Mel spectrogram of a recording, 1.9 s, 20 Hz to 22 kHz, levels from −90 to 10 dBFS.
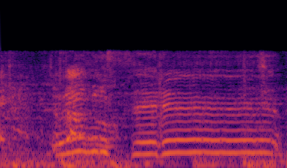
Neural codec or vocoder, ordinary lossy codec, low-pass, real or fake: vocoder, 22.05 kHz, 80 mel bands, WaveNeXt; Opus, 64 kbps; 7.2 kHz; fake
